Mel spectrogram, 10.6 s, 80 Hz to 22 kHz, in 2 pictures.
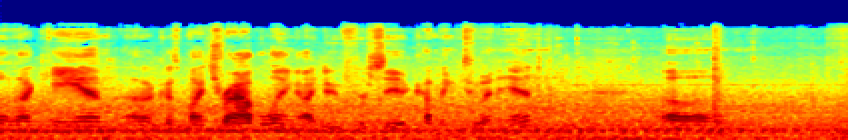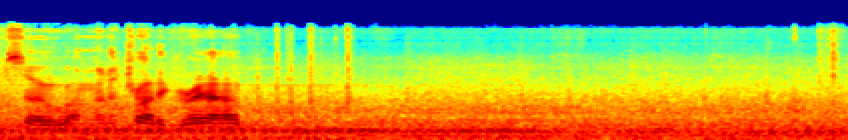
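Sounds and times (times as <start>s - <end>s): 
semi truck engine and road noise passing on a highway: 0.0s - 10.5s
speech: 0.1s - 7.2s.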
